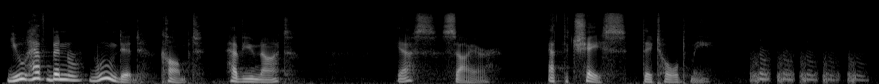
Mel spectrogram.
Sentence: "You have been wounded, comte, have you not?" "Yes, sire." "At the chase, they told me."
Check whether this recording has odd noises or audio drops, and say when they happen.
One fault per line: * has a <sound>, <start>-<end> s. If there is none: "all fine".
* has a laugh, 7.5-8.7 s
